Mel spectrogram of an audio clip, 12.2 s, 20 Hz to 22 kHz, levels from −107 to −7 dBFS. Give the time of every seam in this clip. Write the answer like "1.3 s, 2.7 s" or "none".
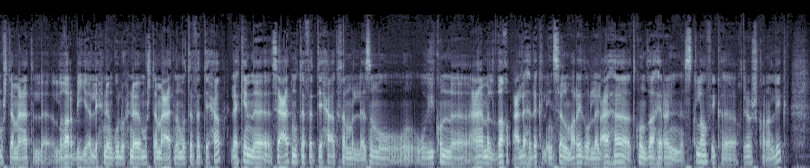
3.4 s, 7.7 s, 9.0 s, 10.4 s, 11.2 s

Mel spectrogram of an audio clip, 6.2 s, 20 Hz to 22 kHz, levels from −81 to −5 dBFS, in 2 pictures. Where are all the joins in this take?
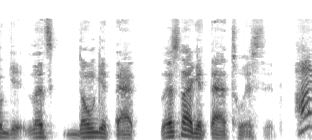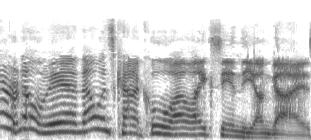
none

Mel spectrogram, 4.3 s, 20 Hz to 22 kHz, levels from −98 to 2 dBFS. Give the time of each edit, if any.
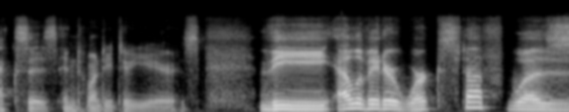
none

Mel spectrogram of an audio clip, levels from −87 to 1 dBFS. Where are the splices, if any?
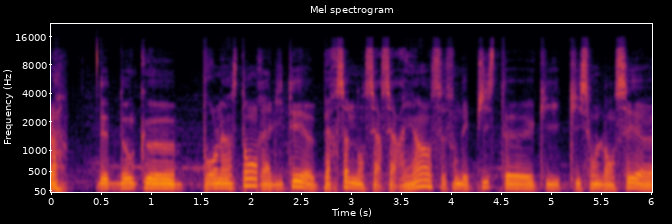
2.1 s, 3.3 s

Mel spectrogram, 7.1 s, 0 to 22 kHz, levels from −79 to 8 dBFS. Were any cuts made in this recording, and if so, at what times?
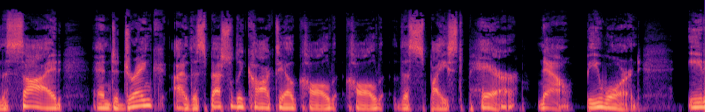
1.8 s, 3.4 s, 5.3 s

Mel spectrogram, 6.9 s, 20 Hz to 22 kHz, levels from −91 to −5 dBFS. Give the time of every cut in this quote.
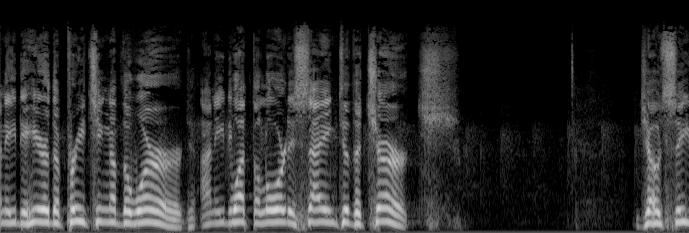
2.3 s

